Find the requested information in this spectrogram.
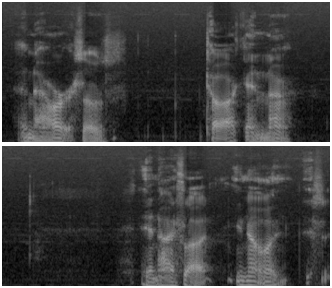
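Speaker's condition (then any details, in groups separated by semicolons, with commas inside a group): Essential tremor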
